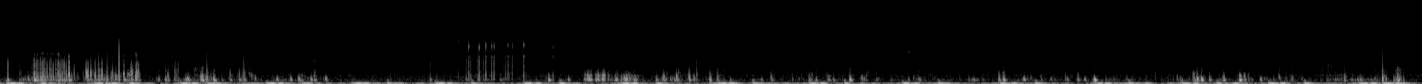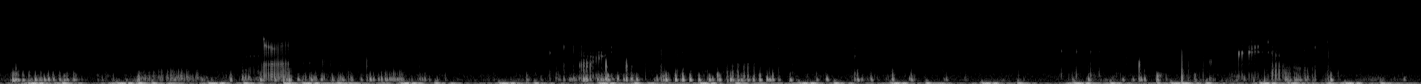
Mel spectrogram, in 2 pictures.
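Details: Stomach grumbling bowel sounds: gurgling rumbles over a steady low background heartbeat, ordinary digestive sounds.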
